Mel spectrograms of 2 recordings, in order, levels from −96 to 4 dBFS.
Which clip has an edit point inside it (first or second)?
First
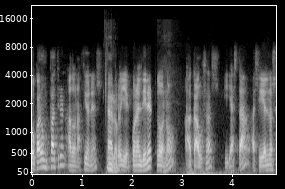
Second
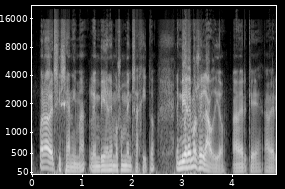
first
